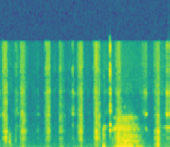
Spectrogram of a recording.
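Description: Faint, quick repeated pokes of a barbed felting needle stabbing into a piece of wool felt, firming it up.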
